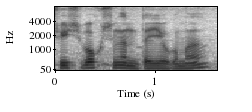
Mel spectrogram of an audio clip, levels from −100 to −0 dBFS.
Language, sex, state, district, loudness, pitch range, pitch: Wancho, male, Arunachal Pradesh, Longding, -17 LUFS, 110-130 Hz, 125 Hz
